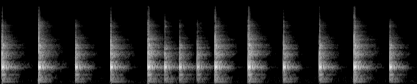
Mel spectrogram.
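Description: Drumsticks striking a practice pad in slow, even, dry strokes, about three a second, with a quicker cluster of strokes about one and a half seconds in. It is a right-hand paradiddle worked slowly into a 9/8 rhythm, the groundwork for the pipe band Swiss ruff.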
